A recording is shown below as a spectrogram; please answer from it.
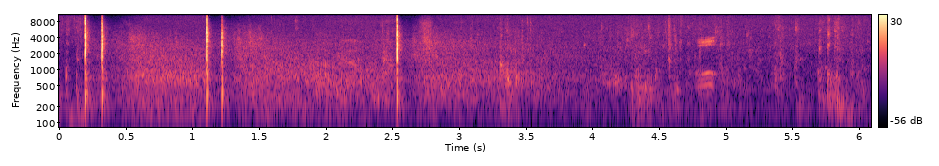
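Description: Shotgun volley at a flock of incoming ducks: five shots in about two and a half seconds, two quick pairs and then a single, each echoing briefly.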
